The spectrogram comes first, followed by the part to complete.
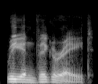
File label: "reinvigorate", American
